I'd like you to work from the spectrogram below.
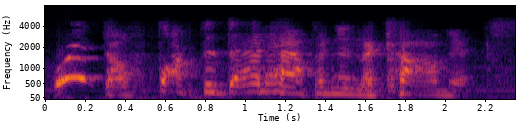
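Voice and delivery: ordinary talk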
